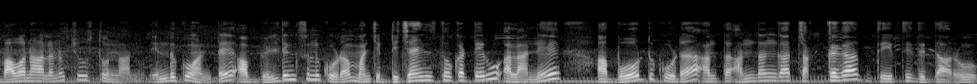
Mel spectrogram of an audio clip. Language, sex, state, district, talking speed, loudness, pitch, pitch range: Telugu, male, Andhra Pradesh, Manyam, 125 wpm, -18 LUFS, 145 Hz, 120-185 Hz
